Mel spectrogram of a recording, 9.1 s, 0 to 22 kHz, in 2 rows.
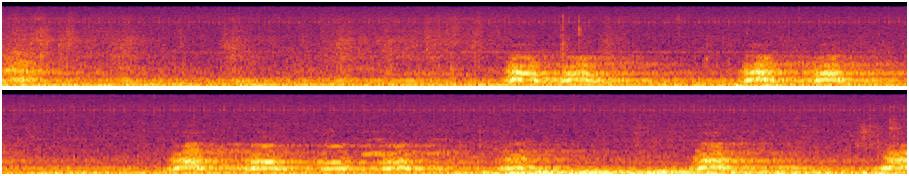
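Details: Great Dane puppies, 03-05-2019, late afternoon: short harmonic yips and small barks come in irregular bursts about every one to two seconds, set against a constant low hum and some rumbling toward the end.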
